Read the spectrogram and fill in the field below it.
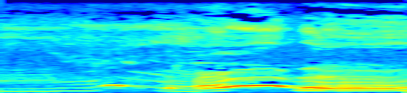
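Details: Pet dog "howl whispering" while talking with its owner, a skill learned over about a month: a quiet, tonal howl that starts low and steady, then rises and bends up and down in smooth, wavering glides, with a brief break midway.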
